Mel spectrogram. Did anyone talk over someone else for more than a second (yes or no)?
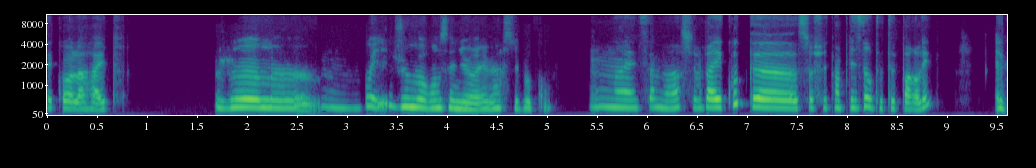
no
